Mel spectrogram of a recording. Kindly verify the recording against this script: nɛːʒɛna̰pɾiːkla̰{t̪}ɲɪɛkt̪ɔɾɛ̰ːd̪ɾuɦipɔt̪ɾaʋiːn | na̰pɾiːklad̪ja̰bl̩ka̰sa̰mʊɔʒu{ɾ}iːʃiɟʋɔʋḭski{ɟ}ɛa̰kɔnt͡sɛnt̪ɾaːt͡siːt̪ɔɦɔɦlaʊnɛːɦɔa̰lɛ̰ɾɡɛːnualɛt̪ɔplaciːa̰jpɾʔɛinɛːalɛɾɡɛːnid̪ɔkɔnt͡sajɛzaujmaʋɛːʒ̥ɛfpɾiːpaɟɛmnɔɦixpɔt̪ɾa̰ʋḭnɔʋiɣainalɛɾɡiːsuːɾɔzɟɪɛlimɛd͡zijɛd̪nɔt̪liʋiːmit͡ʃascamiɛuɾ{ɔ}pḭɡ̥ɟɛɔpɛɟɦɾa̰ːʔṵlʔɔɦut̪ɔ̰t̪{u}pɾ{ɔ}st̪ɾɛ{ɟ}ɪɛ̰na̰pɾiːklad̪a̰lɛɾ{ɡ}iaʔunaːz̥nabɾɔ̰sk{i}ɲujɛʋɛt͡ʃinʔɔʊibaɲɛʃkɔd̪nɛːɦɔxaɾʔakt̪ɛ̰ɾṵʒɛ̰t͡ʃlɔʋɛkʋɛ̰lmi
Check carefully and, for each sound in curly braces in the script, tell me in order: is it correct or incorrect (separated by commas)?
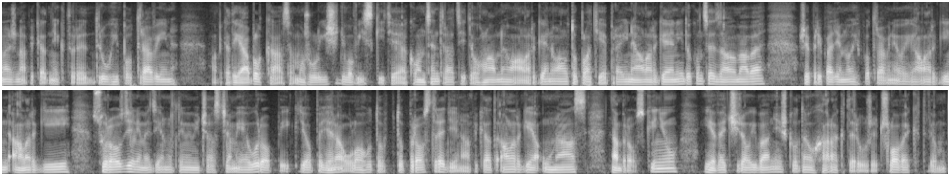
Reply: incorrect, incorrect, incorrect, incorrect, incorrect, correct, correct, correct, correct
